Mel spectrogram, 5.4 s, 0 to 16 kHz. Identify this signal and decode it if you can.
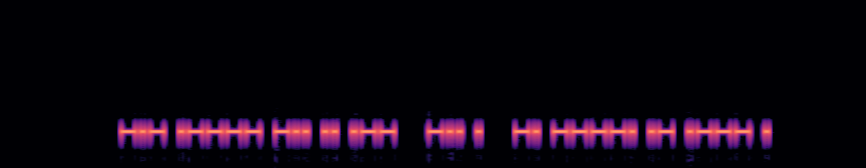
Morse code, heard as a keyed tone, about 40 wpm, 700 Hz. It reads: K1DIW DE N9AJE
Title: USA Callsign DE Callsign - 5 Characters - 40wpm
